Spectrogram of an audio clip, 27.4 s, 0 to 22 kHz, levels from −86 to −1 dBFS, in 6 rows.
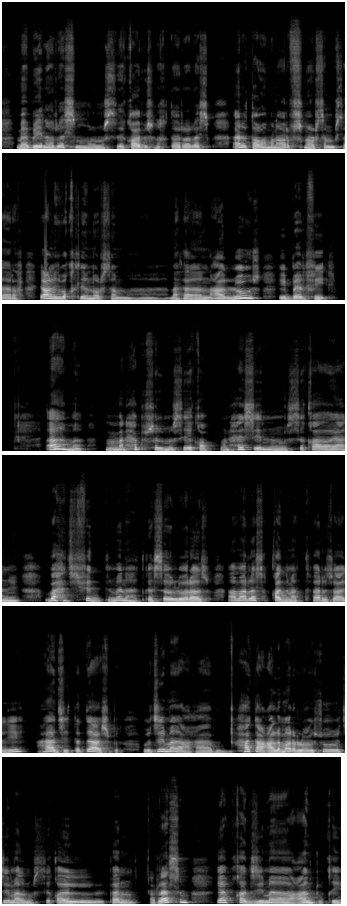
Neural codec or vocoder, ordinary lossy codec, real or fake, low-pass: vocoder, 48 kHz, 128 mel bands, Vocos; none; fake; 19.8 kHz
